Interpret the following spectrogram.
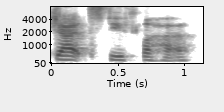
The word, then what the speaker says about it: Jaat Sdiihltl’lxa: It's pronounced Jat Stithlaha, Woman Who Returns.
